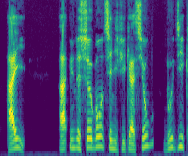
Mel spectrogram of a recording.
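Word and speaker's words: 愛: pour le mot amour qui en japonais se prononce Aï a une seconde signification bouddique celle-là traduite par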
